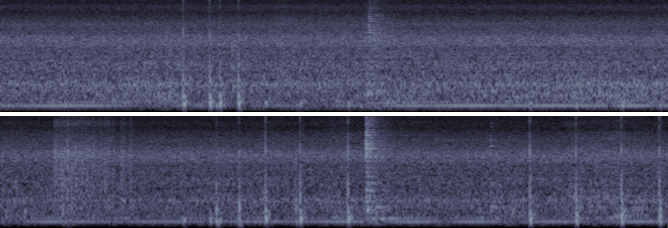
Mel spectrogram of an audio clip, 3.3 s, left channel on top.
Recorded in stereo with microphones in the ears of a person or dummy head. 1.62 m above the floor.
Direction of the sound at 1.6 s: 80° right.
